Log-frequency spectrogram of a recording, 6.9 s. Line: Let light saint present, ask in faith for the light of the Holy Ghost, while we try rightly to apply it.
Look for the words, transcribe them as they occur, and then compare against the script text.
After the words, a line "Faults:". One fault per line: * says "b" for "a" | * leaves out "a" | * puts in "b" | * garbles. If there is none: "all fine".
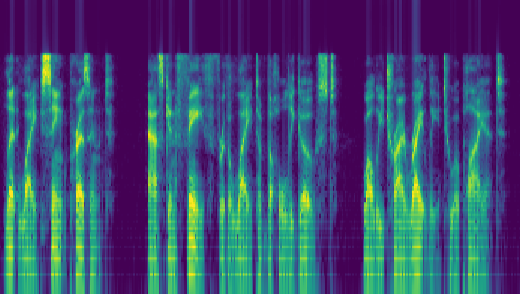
Let light saint present, ask in faith for the light of the Holy Ghost, while we try rightly to apply it.
Faults:
all fine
